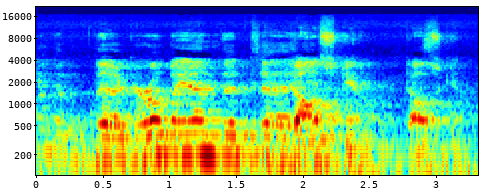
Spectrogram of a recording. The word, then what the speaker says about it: Dollskin: Dollskin. Say that. Spell that. Okay, so D-O-L-L. Doll, and then skin, S-K-I-N, Dollskin, yeah.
